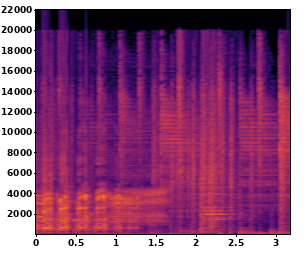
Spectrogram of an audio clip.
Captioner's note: laughter; jazzy music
